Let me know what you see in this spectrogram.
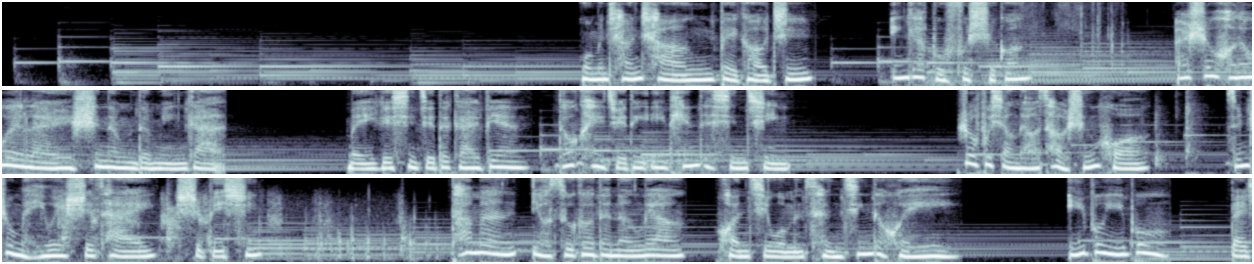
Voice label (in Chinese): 女76 专题; 美好食光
